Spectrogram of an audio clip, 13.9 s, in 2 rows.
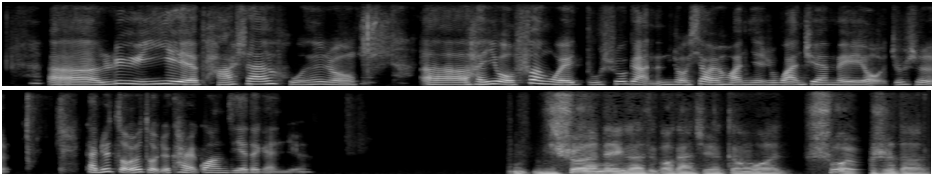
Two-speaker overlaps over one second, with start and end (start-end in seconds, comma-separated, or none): none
